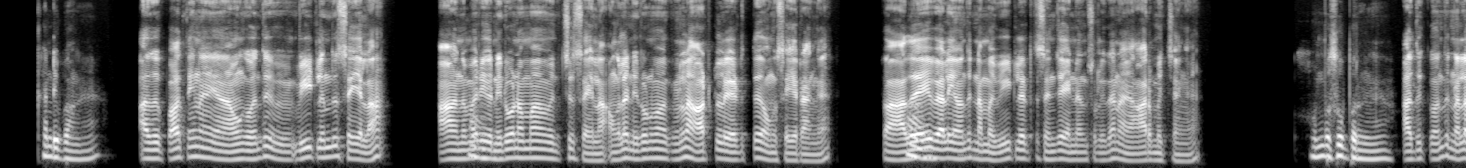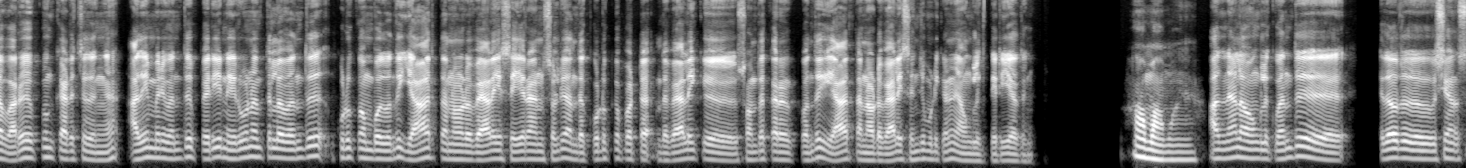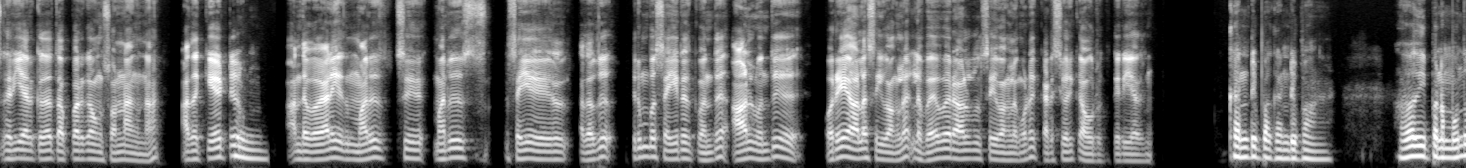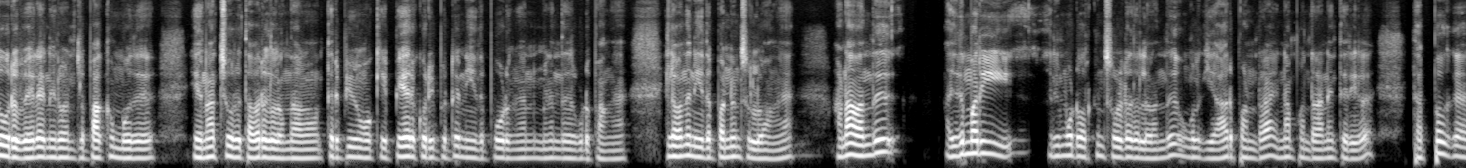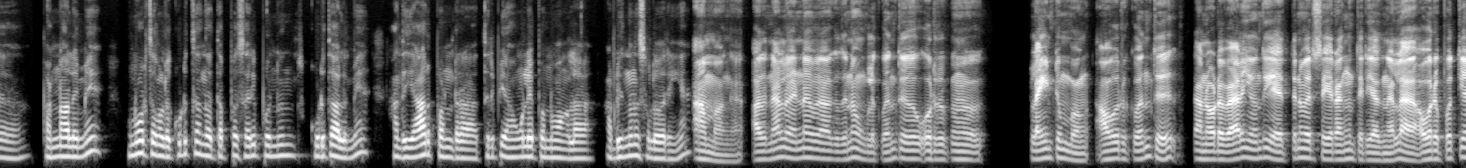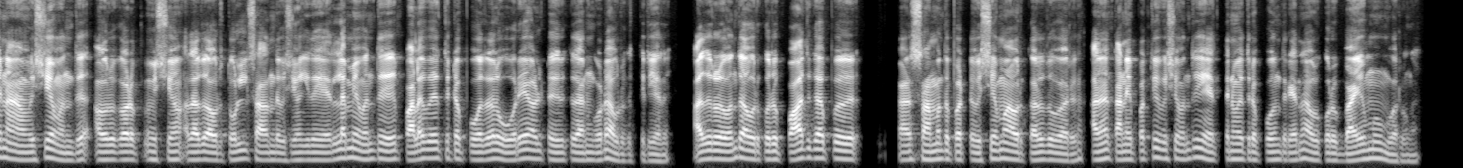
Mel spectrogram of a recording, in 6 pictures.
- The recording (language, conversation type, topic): Tamil, podcast, மெய்நிகர் வேலை உங்கள் சமநிலைக்கு உதவுகிறதா, அல்லது அதை கஷ்டப்படுத்துகிறதா?
- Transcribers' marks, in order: "அந்த" said as "ஆந்த"; other background noise; other noise; drawn out: "வந்து"; inhale; unintelligible speech; in English: "ரிமோட் ஒர்க்குன்னு"; in English: "க்ளைண்ட்ம்போம்"; "அவரோட" said as "அவருக்கோட"; "பேர்க்கிட்ட" said as "பேர்த்திட்ட"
